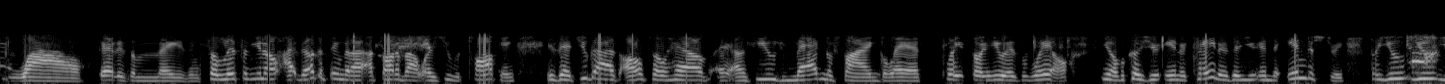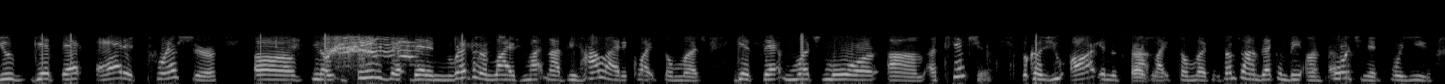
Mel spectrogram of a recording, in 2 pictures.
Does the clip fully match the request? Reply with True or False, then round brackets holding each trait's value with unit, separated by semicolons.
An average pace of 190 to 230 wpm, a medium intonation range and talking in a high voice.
True (195 wpm; 4.2 semitones; 215 Hz)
